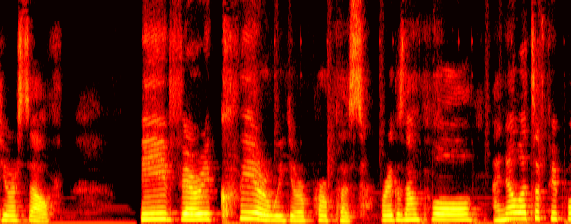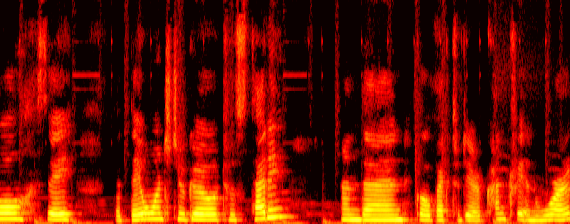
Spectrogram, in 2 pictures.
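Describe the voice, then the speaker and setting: A woman's high-pitched voice with a non-native accent, fairly slow pace and ordinary pitch variation, over background music. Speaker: ESL teacher and vlogger. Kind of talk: advice vlog.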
